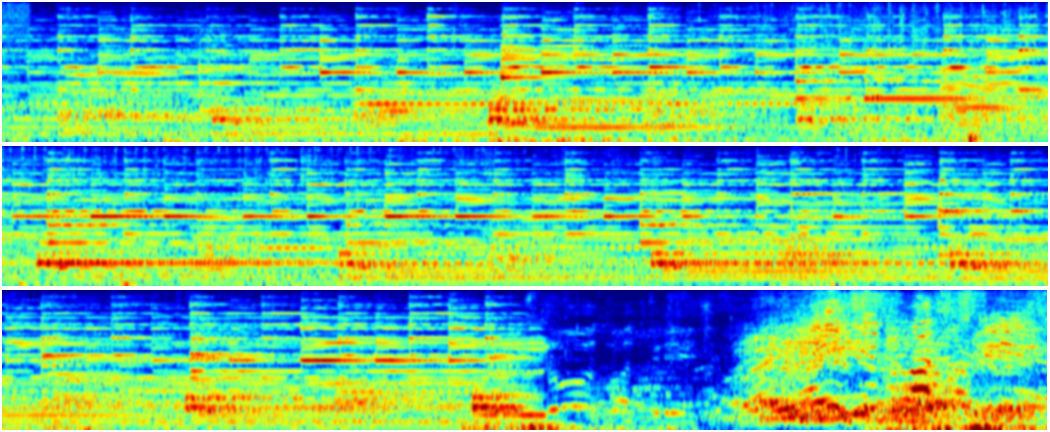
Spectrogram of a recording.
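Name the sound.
church bells ringing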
